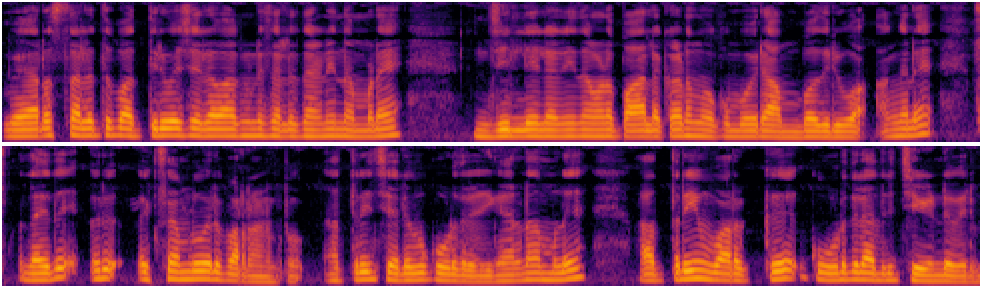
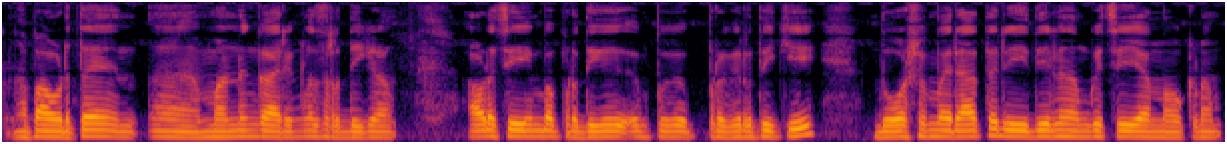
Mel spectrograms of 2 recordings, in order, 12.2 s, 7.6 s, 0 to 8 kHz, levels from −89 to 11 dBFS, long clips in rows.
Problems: none marked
